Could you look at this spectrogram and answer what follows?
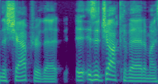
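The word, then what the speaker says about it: Jah Keved: We we we hear in this chapter that Is it Jacov Ed? Am I saying it right? Yeah, I don't know if it's Ja or Ya. Jacov Ed, but Yeah, it's Ya. Okay. So Jacov Ed, we talk we talk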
